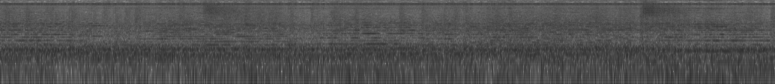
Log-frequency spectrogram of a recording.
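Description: Steady, loud wind buffeting the camera microphone at downhill longboarding speed, with a constant low rumble of rolling over asphalt.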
